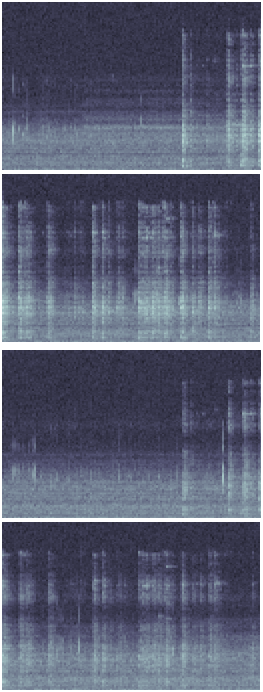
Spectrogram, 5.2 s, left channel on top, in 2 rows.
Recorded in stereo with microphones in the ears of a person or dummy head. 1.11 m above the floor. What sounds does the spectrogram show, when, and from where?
0.0 s a fan: 15° right (ahead or behind), 3 m
1.8 s a dropped coin: 55° left (ahead or behind), 2 m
